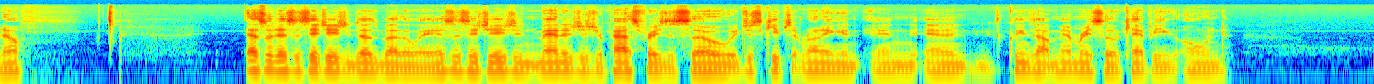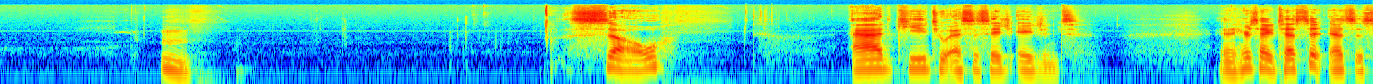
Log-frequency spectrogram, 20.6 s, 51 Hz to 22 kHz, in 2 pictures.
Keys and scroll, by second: 0.0-20.6 typing.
